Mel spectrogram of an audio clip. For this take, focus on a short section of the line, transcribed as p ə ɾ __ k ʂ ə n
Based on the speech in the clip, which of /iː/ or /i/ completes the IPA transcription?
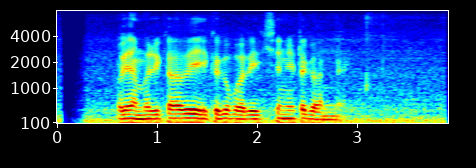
iː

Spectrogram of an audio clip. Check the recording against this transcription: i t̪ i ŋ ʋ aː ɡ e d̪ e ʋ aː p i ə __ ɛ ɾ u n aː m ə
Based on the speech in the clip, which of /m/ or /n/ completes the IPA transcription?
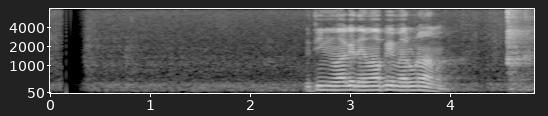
m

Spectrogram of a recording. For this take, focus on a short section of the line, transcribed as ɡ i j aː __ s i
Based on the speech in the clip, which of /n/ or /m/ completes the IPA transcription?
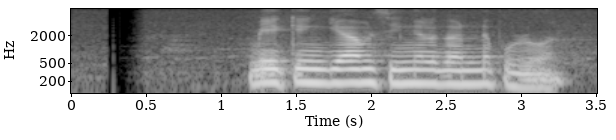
m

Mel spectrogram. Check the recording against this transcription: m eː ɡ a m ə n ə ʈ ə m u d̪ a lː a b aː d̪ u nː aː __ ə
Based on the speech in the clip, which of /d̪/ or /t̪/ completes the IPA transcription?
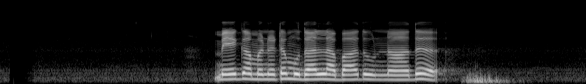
d̪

